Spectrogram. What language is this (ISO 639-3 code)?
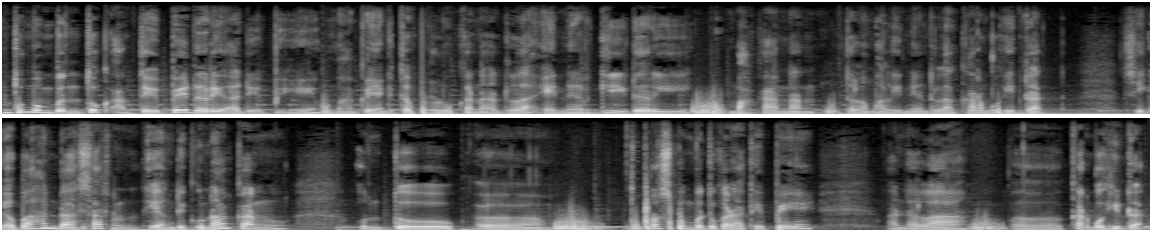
ind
